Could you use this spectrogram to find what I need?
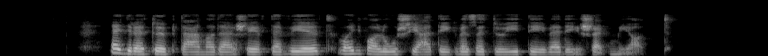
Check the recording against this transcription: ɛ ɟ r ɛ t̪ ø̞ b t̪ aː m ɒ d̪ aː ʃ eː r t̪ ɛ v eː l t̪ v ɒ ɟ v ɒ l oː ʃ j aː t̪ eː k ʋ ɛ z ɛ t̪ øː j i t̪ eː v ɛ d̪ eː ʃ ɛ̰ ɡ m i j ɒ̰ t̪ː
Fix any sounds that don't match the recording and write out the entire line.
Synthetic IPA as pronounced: ɛ ɟ r ɛ t̪ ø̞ b t̪ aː m ɒ d̪ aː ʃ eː r t̪ ɛ v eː l t̪ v ɒ ɟ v ɒ l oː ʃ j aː t̪ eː k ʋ ɛ z ɛ t̪ øː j i t̪ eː v ɛ d̪ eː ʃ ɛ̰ k m i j ɒ̰ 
